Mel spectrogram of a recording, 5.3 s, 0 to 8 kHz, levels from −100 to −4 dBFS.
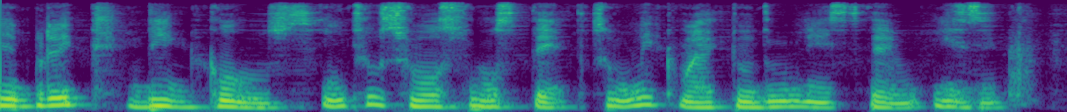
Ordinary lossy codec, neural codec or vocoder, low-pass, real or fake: none; codec, 44.1 kHz, 1.7 kbps, Pupu-Codec; 7.2 kHz; fake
